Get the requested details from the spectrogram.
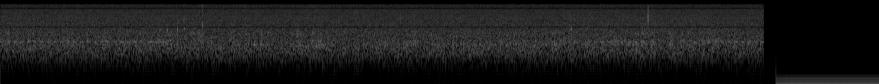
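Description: Wind blows steadily through pine trees outdoors.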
